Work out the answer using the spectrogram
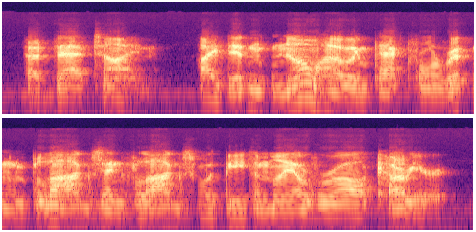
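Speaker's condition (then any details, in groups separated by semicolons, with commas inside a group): Cerebral palsy; uses wheelchair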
